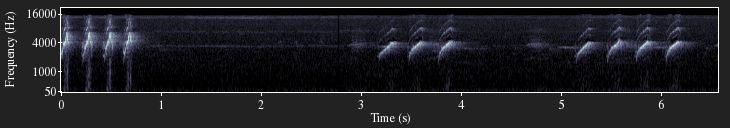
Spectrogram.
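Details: Bar-winged prinia song, semi type, in a training recording for cage birds: a burst of four sharp high chips, a pause, then two groups of three descending high notes.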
